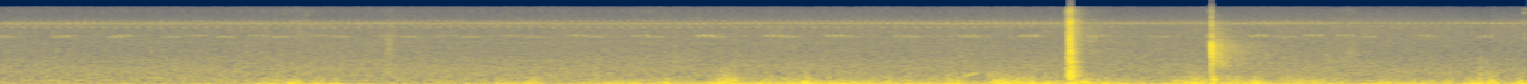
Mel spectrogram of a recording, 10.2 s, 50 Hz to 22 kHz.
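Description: Compound bow shot: the string releases with one sharp crack, and about a second later a fainter smack as the arrow strikes the target 60 yards off. Wind rumbles on the microphone, and crickets chirp faintly.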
